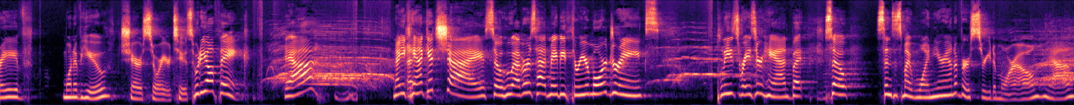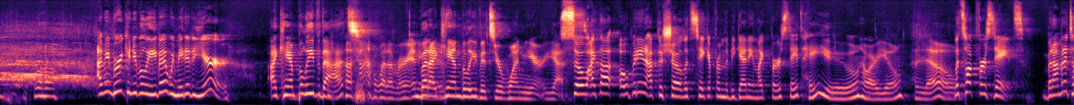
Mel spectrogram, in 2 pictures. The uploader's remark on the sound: live from Gila River Resorts & Casinos - Wild Horse Pass in Chandler, Arizona, doing what they do best: putting on a live show!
